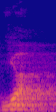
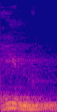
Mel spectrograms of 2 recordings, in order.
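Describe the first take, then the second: First: The word ends in a reduced uh vowel. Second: The word ends in a full oo vowel. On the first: "you will hear ya" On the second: "Instead of you"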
